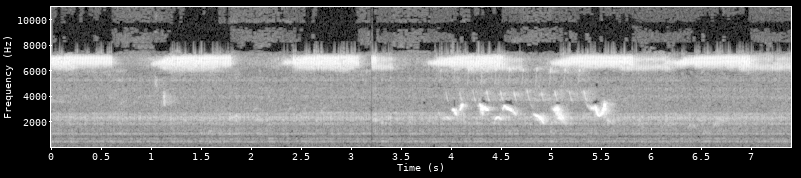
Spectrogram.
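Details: Soft singing from a male Summer Tanager just back from migration, Lafayette County, Florida, April 3, 2023, morning; one brief run of quick slurred notes mid-clip, with a pulsing high insect drone throughout.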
